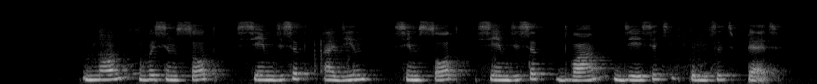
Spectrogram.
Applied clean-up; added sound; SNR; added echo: neural separator model SepFormer DNS4.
